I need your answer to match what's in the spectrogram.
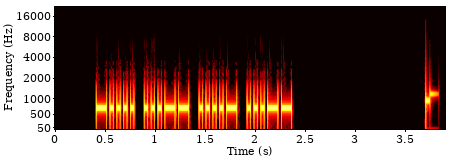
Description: Morse code, heard as a keyed tone, about 34 wpm, 700 Hz. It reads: 6343
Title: Common Cut Numbers - 4-Digit 35wpm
